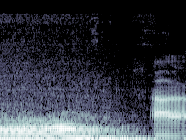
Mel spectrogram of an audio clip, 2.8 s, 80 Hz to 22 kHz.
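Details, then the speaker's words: First start of a Subaru EJ20 DOHC flat-four swapped into a 1976 VW Kombi with 4EAT auto: loud, rough running with revs wandering, idle not yet set and throttle body setup underneath not working, later changed. "obviously it was a bit loud. Uh idle wasn't set. the uh throttle body and all that wasn't working in that setup underneath."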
